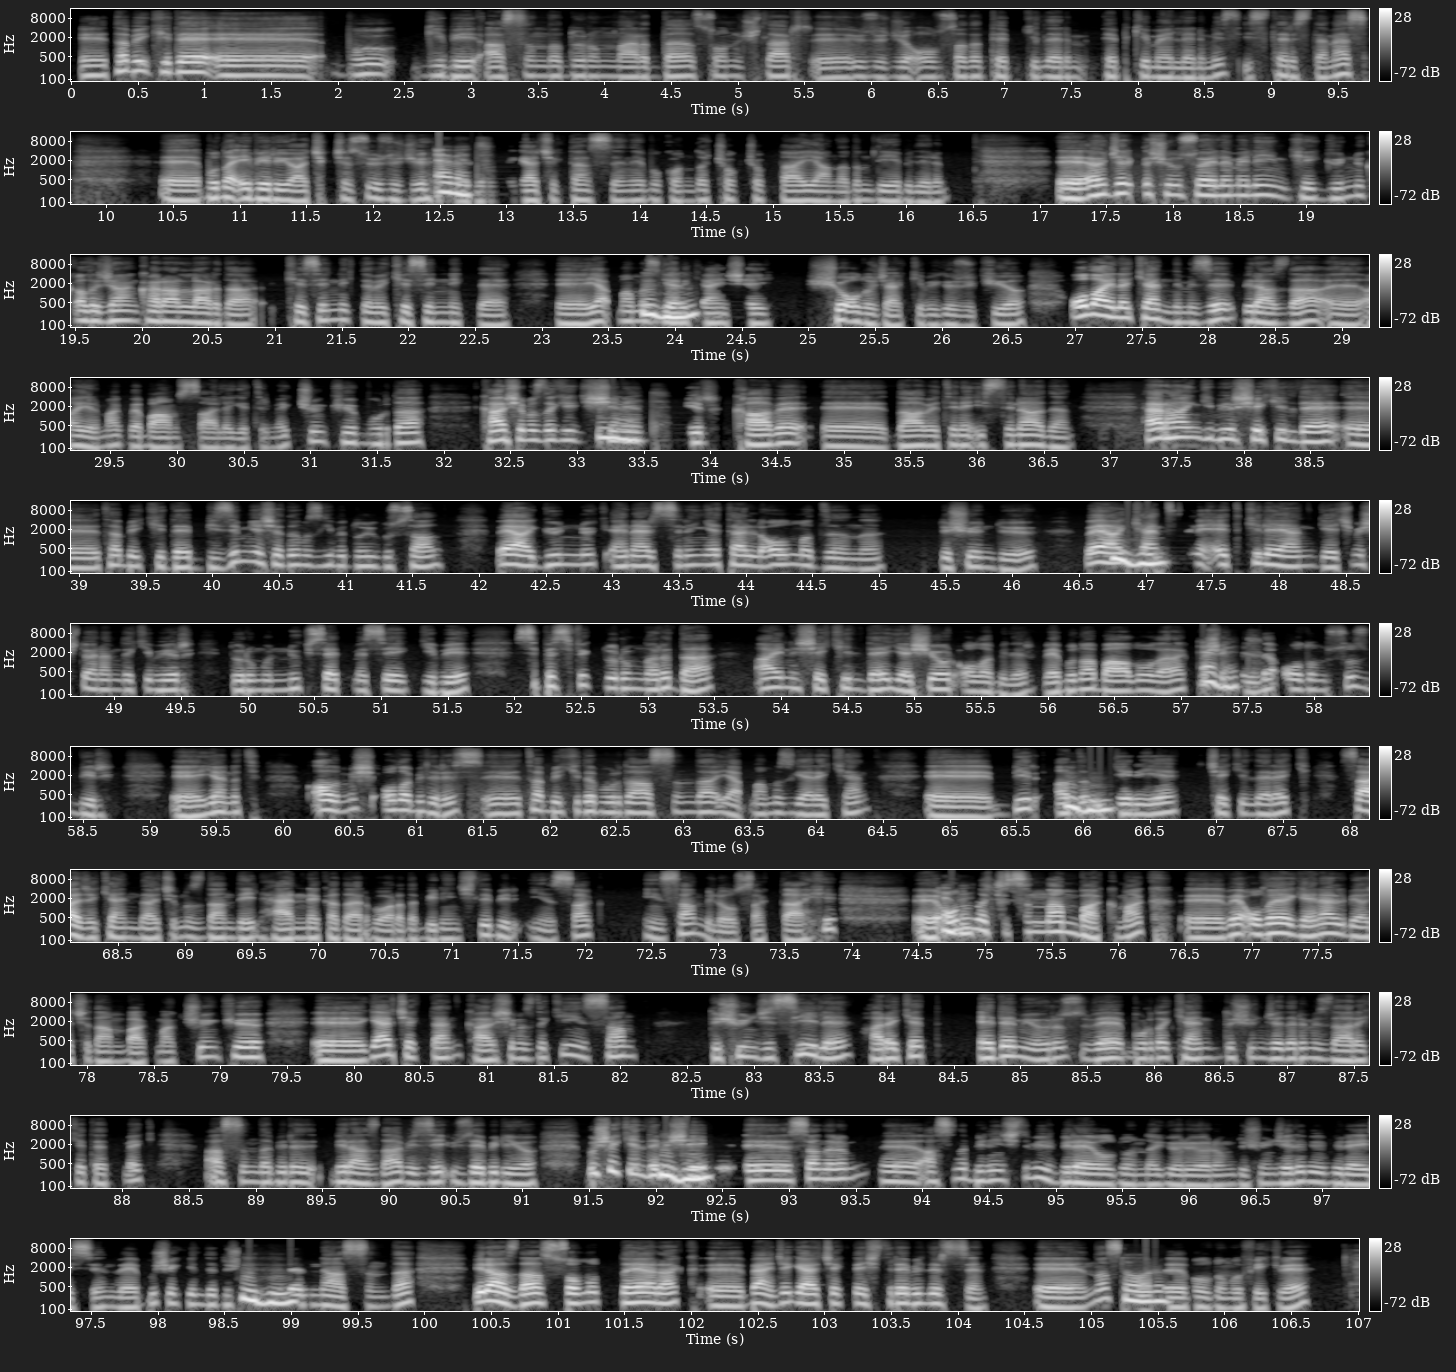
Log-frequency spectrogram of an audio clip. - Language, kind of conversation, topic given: Turkish, advice, Reddedilmeyi kişisel bir başarısızlık olarak görmeyi bırakmak için nereden başlayabilirim?
- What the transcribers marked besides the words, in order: other background noise; "tepkilerimiz" said as "tepkimelerimiz"; distorted speech; static; tapping; "insan-" said as "insak"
